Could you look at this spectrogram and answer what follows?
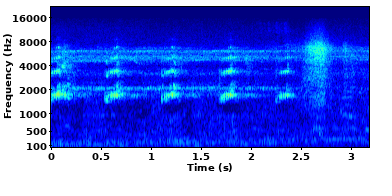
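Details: Pair of keel-billed toucans recorded in Puriscal, San José, Costa Rica, on 1 March 2023; a series of five short, hoarse croaking notes, evenly repeated about every 0.6 seconds, over faint background hiss.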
